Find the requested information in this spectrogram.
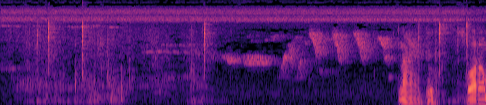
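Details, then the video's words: A wild white-rumped shama, one of two heard calling by a roadside on a morning, gives a run of clear, varied whistled phrases over a steady high insect drone, with a man speaking at the end. "itu suara murai liarnya, teman-teman. Bunyi terus di sebelah situ."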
